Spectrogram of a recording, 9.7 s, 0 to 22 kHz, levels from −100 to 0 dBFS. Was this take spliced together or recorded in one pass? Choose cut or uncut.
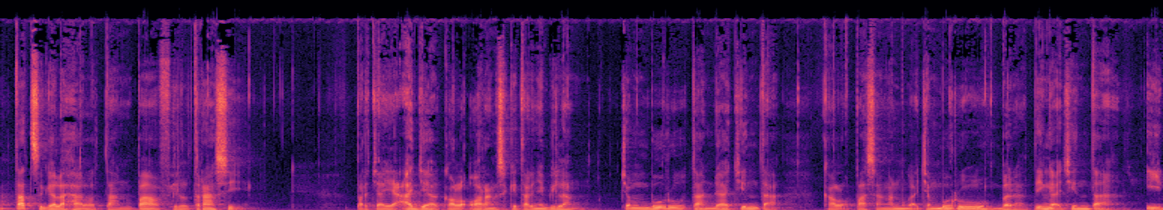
uncut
